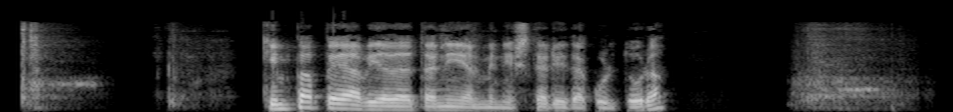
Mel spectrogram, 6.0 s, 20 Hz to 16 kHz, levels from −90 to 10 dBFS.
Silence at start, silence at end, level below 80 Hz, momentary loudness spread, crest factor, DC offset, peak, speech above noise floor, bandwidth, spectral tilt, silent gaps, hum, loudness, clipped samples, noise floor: 0.15 s; 0.5 s; -56 dBFS; 23 LU; 18 dB; under 0.1%; 0 dBFS; 31 dB; 7.8 kHz; -5 dB/octave; 0.73-0.94 s, 1.51-1.63 s, 4.63-4.90 s; none; -16 LUFS; under 0.1%; -46 dBFS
